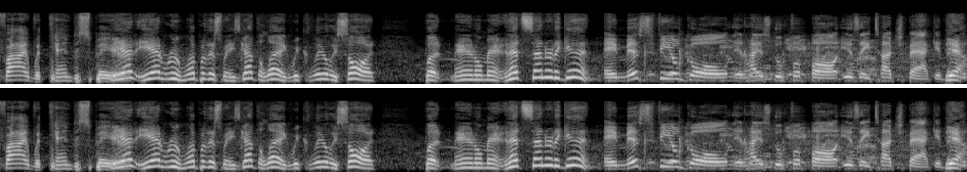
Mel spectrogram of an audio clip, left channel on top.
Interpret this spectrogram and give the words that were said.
with 10 to spare. He had room. Let's put it this way. He's got the leg. We clearly saw it. But, man, oh, man. And that's centered again. A missed field goal in high school football is a touchback if Yeah.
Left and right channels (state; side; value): identical; both; correlation 1.00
